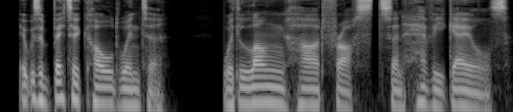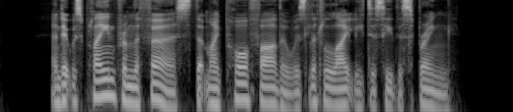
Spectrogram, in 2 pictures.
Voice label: Audio Book; Treasure Island

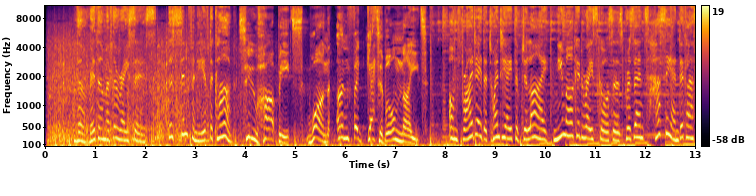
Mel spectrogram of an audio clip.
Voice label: radio station voice; Star Radio

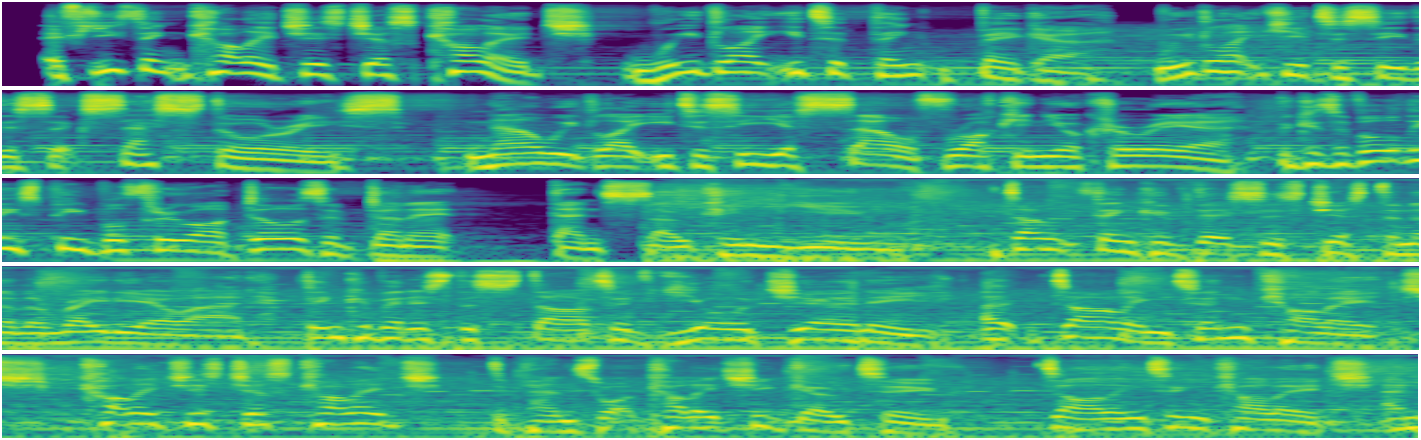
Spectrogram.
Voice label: Epic, voiceover

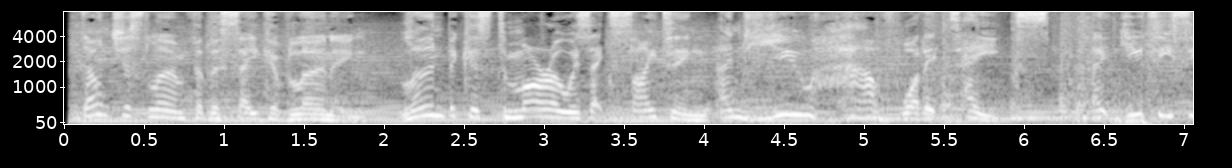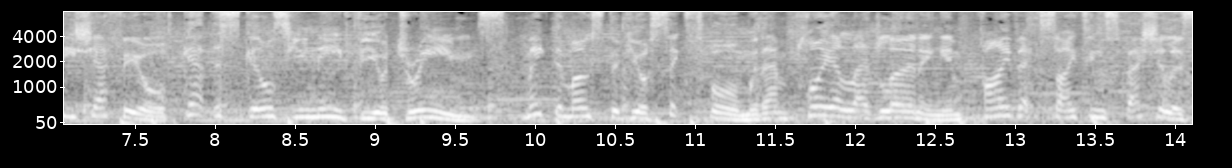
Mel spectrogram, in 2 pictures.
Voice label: Upbeat Commercials

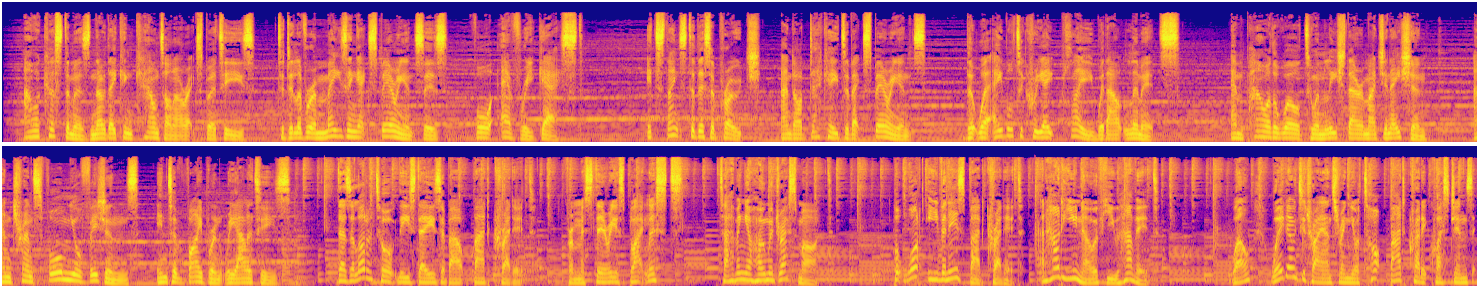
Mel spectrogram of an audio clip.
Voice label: voiceover corporate showreel

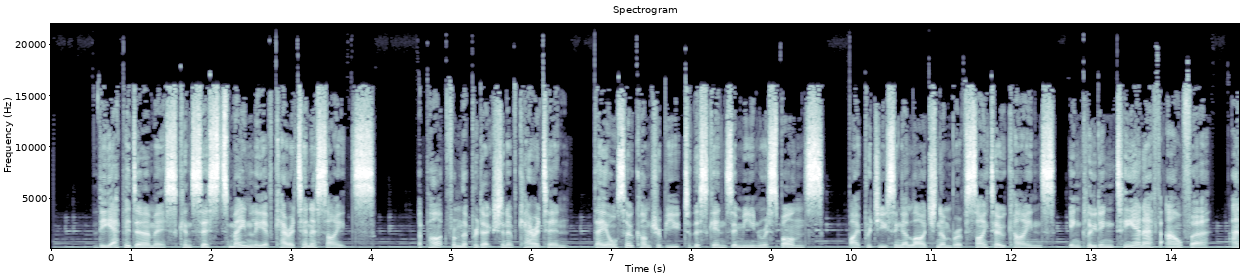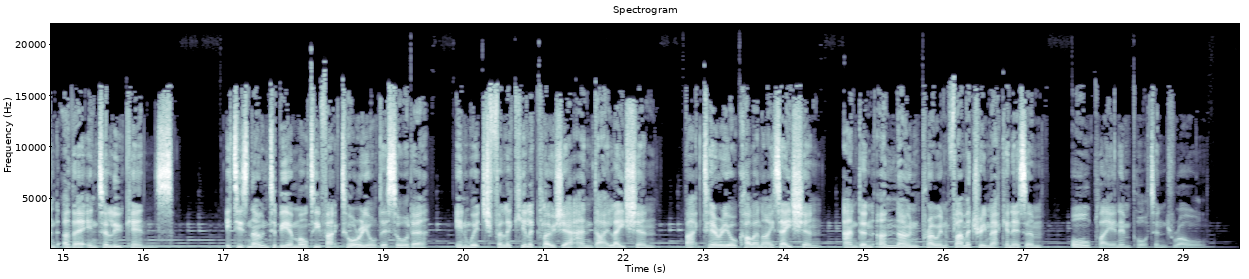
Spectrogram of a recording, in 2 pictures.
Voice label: voiceover medical technical example

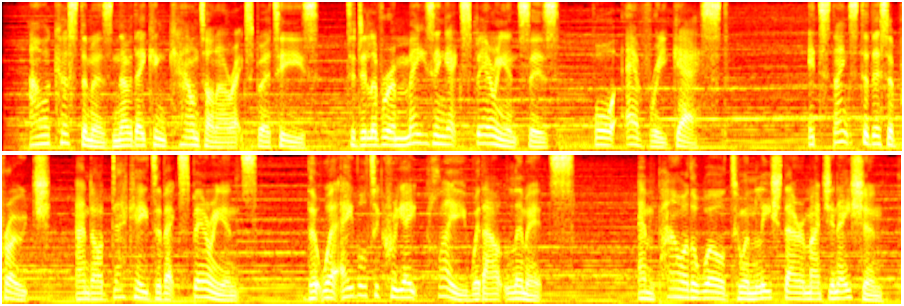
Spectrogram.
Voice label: Inspiring

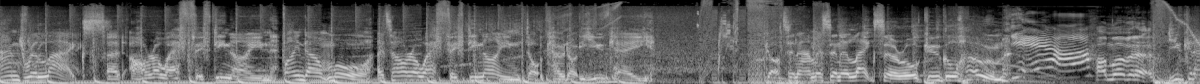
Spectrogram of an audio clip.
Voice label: Radio Imaging Branding Voiceover; Audio Imaging & Branding; professional English voice talent with a neutral or northern UK accent

